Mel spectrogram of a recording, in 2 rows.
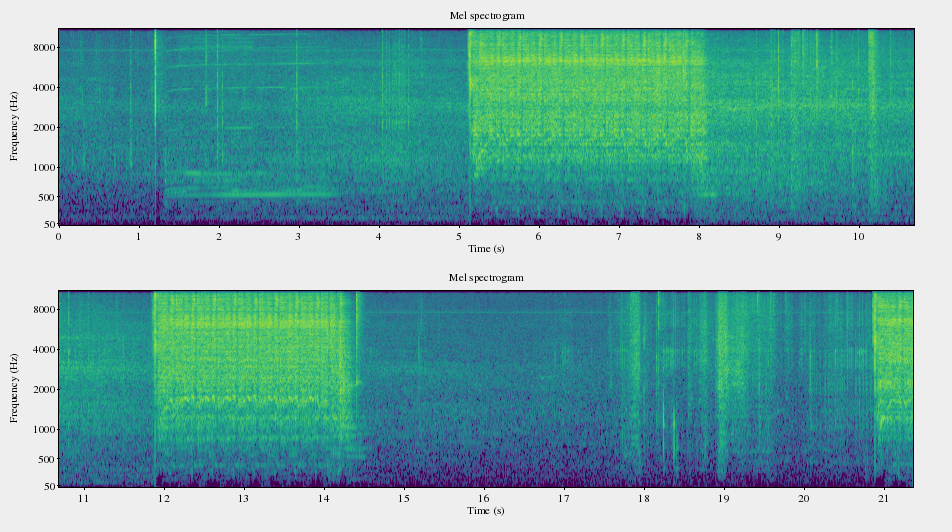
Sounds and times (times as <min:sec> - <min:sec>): Motorcycle: 0:01.2 - 0:14.5, 0:20.8 - 0:21.3.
